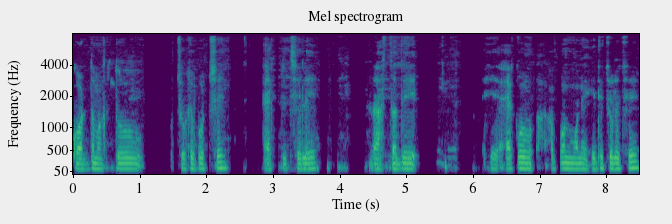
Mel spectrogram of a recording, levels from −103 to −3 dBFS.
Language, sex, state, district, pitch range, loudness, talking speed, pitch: Bengali, male, West Bengal, Dakshin Dinajpur, 115-130 Hz, -36 LUFS, 90 wpm, 115 Hz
